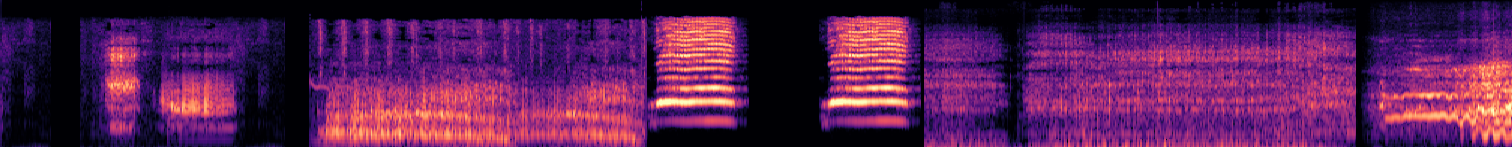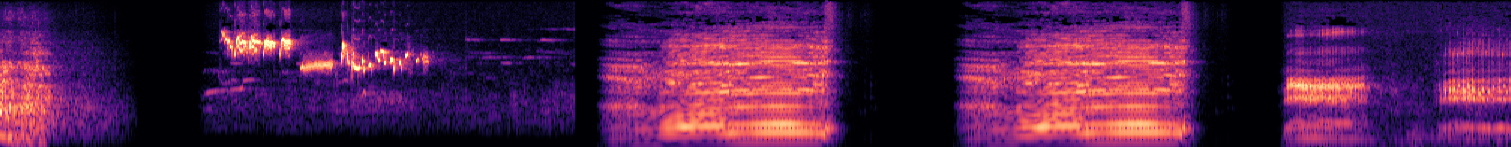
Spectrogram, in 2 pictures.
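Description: Farm animals calling one after another, each call separate with short gaps between them. The loudest are two long, deep calls in the second half.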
